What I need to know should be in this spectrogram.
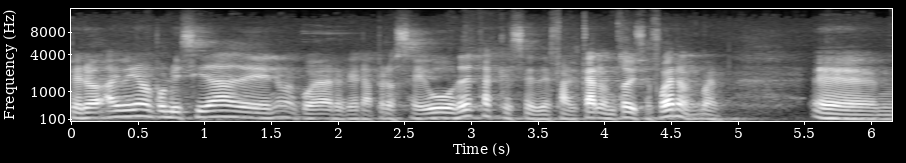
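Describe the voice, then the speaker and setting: Speaking in a Rioplatense accent, a man has a dark, mellow tone, medium pitch and ordinary pitch variation. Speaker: writer. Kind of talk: talk. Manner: animated.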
